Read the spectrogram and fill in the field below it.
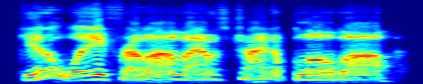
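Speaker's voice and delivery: shouting in a put-on character voice. Voicing Alex in a fight, shouting at another character: shouting in character. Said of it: "Alex is gonna shout".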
